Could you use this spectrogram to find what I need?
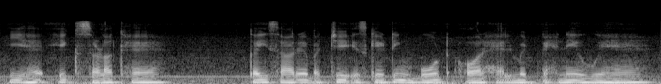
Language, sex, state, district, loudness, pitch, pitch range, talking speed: Hindi, male, Uttar Pradesh, Lalitpur, -15 LUFS, 95 Hz, 90-100 Hz, 125 wpm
